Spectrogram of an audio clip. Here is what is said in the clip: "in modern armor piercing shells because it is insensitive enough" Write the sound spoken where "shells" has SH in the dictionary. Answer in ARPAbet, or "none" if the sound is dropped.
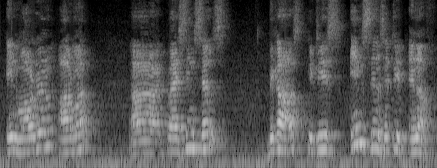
S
